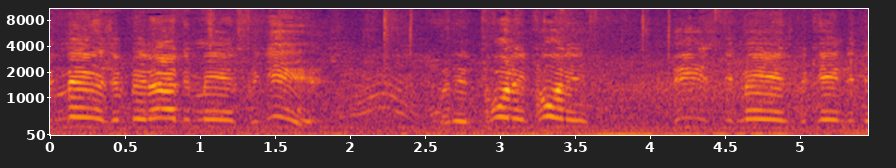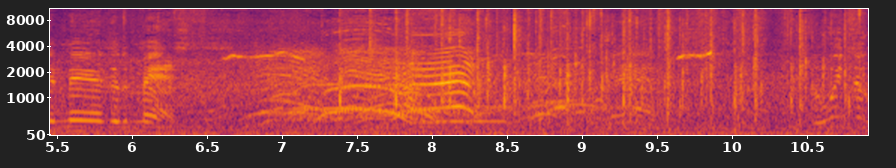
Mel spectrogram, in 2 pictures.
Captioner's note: crowd cheers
